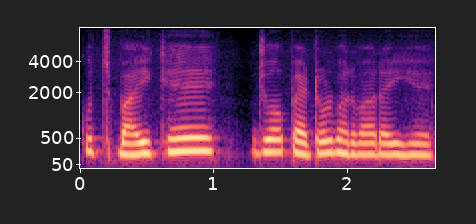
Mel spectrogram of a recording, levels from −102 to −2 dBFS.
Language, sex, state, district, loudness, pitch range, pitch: Hindi, female, Rajasthan, Jaipur, -14 LUFS, 200-245 Hz, 225 Hz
